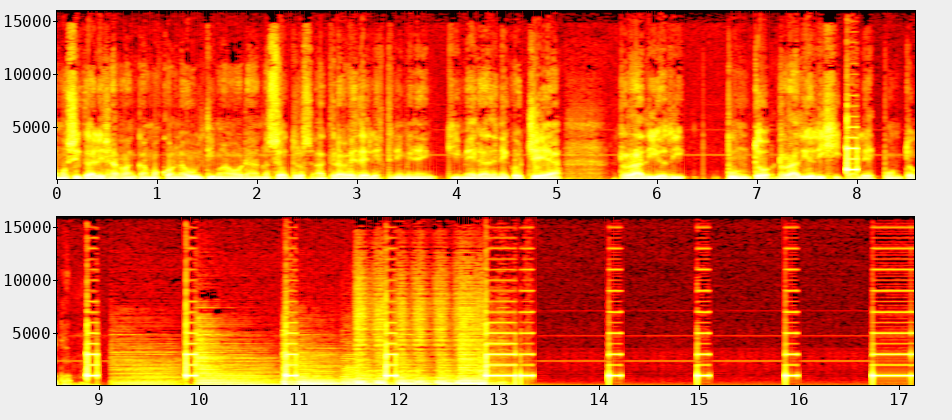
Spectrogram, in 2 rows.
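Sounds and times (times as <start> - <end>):
speech: 0.0 - 9.0
radio hourly time signal beeps: 7.8 - 8.3, 8.9 - 12.2, 12.8 - 13.4, 14.1 - 14.4, 15.0 - 15.2, 15.9 - 16.2, 16.8 - 17.1.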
